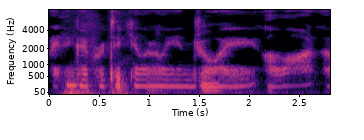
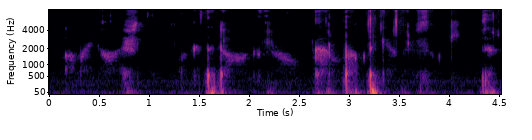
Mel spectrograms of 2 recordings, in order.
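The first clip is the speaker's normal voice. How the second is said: put-on whisper. Retelling old videos sent to a friend: imitating own past whisper. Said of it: "even where I'm whispering things like".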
